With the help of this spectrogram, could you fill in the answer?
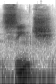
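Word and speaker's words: Tzeentch: is uh associated with I don't know how to pronounce it zinch I think is how you pronounce it one of the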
